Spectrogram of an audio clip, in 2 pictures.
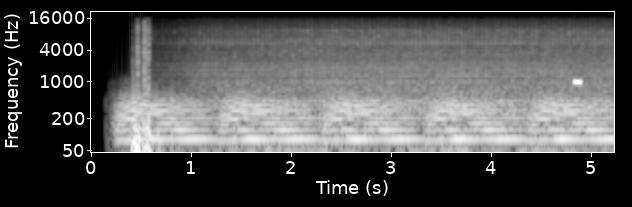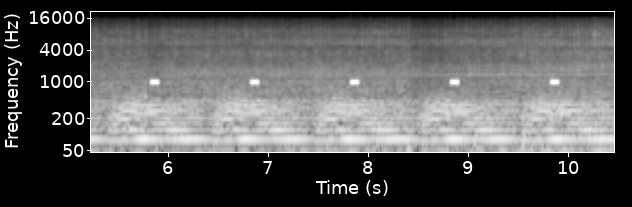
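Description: Film-projector sound effect: a steady low mechanical clatter after a sharp click at the start. From about five seconds in, a short beep sounds once a second, six times, marking the film-leader countdown.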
